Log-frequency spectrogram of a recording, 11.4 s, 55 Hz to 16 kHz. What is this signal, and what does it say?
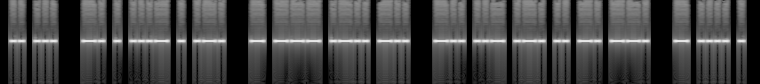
Morse code, heard as a keyed tone, about 20 wpm, 1000 Hz. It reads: IS NEVER TOLD DURING THE
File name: qotdfiles / 20wpm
